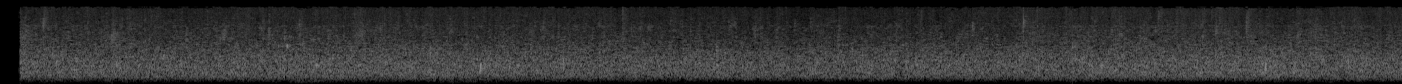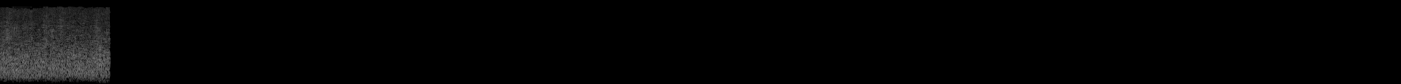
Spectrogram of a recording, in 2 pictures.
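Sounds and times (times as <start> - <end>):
rain falling: 0.2 - 15.2.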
